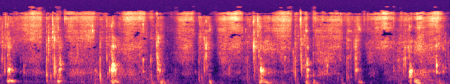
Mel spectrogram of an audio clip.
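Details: Spontaneous close recording indoors of a dog grooming itself and licking a person's foot. Faint moist tongue clicks and smacks come in loose clusters with brief pauses, and there is no talking.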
